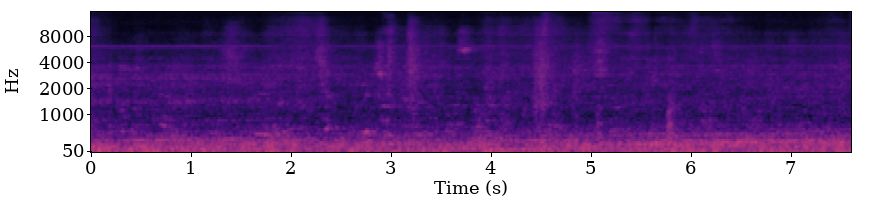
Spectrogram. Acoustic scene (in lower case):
subway train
